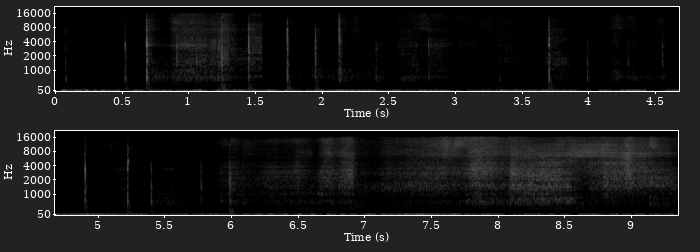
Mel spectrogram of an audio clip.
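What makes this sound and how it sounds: Long nails tap on a flat grey cardboard Nomad tablet-case box with a clear plastic window, striking both the window and the frame. The result is quick, dry, clicky taps with a bright edge. The second half turns into a denser, scratchy rustle.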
